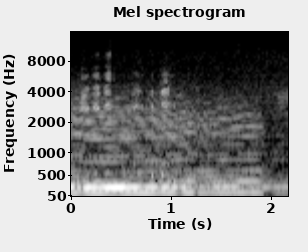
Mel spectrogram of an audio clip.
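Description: Electronic keyboard holding one low droning note that slowly fades toward the end, likened to the sound of berokan.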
